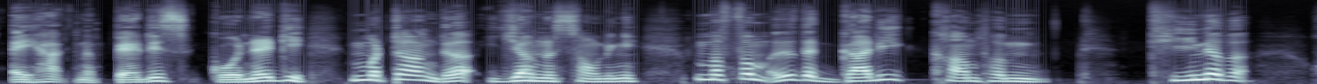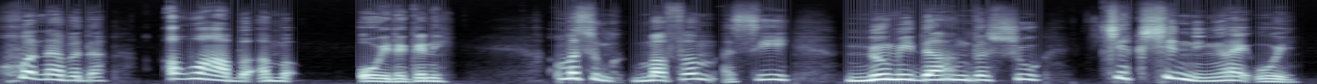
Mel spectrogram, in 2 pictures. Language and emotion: Manipuri, angry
